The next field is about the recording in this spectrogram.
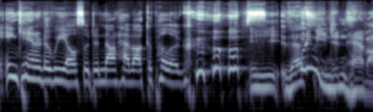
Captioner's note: laughs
